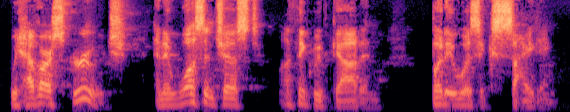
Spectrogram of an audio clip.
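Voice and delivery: normal talking voice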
